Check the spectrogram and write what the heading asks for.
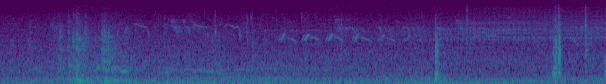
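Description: Faint clicks and knocks of a metal multi-tool Allen key working the stem's top-cap bolt on a bicycle headset, a few sharp ones spaced out. A bird chirps a quick run of five short high notes about three seconds in.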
